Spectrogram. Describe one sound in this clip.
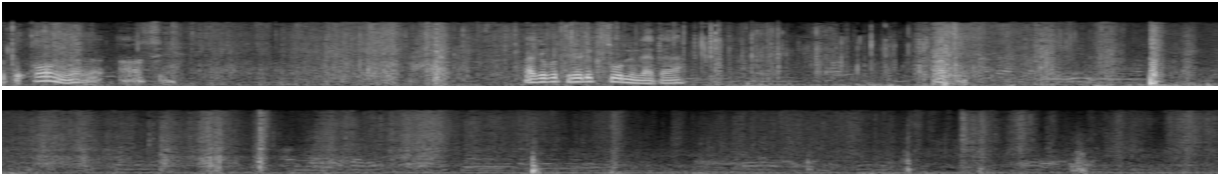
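Fabric rustles as cloth is handled and folded.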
